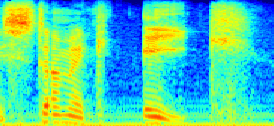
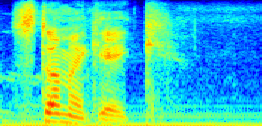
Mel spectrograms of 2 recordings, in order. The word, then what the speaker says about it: stomach ache: very good now that's going to be stomach ache with the k sound stomach ache stomach ache okay yep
